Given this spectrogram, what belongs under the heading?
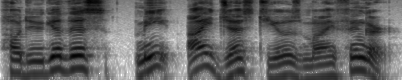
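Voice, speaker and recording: A man giving casual instructional talk as a hobby video host, in a halting way with repeated words. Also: fairly high pitch, lively intonation, darkish tone. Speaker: amateur radio video host.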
